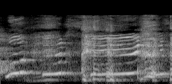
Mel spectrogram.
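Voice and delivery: high whooping robot sound; robot dance noise. Retold or imitated. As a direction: imitate a dancing robot.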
